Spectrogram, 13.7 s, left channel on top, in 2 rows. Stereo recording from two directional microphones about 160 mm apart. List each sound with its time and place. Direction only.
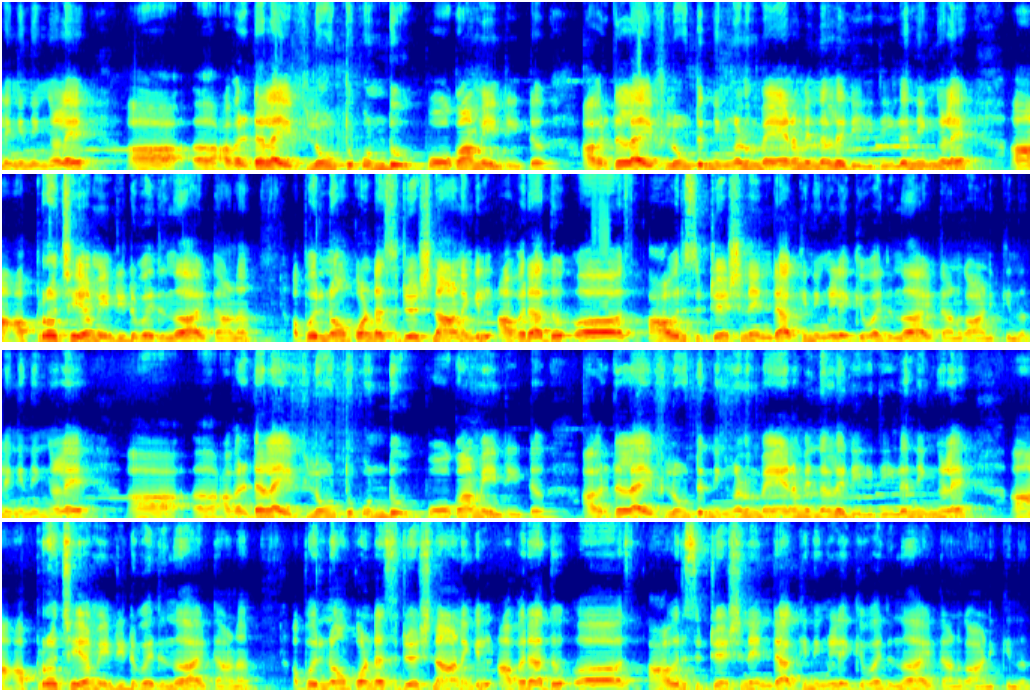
0.0 s a woman's voice: 15° right (ahead or behind)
